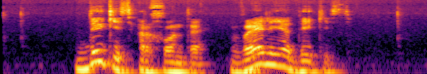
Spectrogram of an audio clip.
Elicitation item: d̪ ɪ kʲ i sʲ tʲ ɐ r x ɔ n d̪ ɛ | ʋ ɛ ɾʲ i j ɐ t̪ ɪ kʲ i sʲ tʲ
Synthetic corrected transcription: d̪ ɪ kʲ i sʲ tʲ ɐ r x ɔ n t̪ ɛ | ʋ ɛ lʲ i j ɐ d̪ ɪ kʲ i sʲ tʲ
